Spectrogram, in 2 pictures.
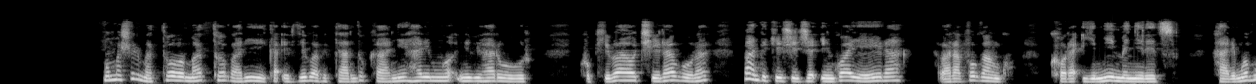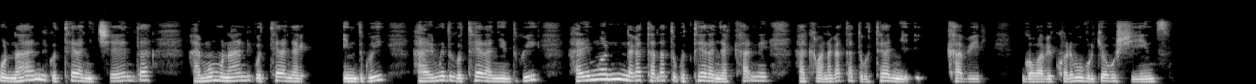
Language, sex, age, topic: Rundi, female, 25-35, education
